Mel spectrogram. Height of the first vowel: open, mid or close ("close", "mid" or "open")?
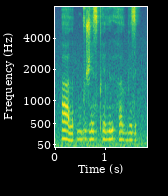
open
